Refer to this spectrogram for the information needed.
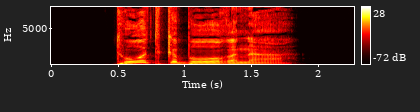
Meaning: inflection of totgeboren: 1. strong/mixed nominative masculine singular 2. strong genitive/dative feminine singular 3. strong genitive plural
- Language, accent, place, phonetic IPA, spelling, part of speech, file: German, Germany, Berlin, [ˈtoːtɡəˌboːʁənɐ], totgeborener, adjective, De-totgeborener.ogg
